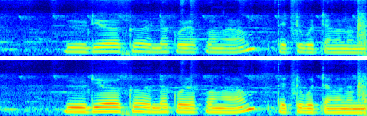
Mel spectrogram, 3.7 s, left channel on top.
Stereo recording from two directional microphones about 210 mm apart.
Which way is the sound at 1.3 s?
Centre (ahead or behind).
